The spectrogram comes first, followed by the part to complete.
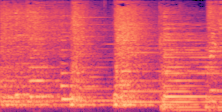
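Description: Live band playing an upbeat show number, with guitar and drum hits; a deep bass note comes in near the end.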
